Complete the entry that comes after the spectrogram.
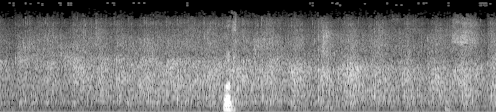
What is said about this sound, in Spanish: Denle un gran aplauso al Señor. Gracias, Señor.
